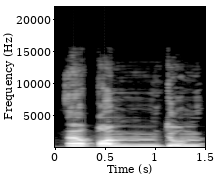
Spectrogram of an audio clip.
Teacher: الهمزه مرققه هذه فممكن انه انا اقول اقمتم وهذا خطا اقمتم الهمزه مرققه لا افخمها لمجاورتها للقاف المفخم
